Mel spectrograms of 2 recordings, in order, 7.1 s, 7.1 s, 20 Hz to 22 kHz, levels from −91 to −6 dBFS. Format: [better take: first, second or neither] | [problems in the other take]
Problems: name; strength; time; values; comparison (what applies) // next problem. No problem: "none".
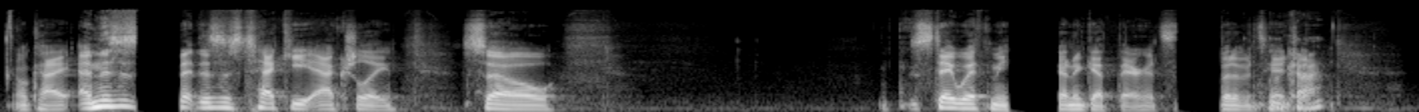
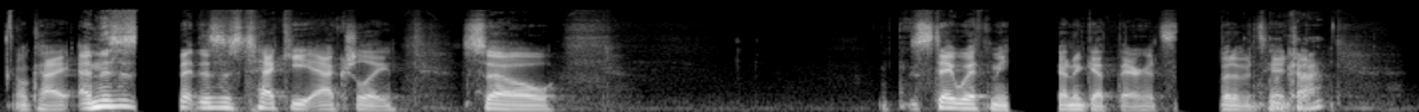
neither | audio cutting out; at 0.5 s, at 5 s and at 6 s; the same in both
